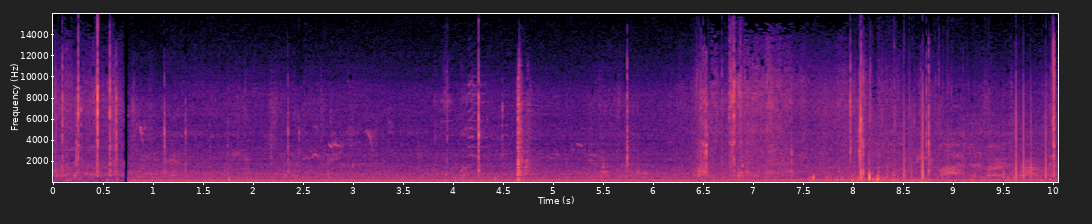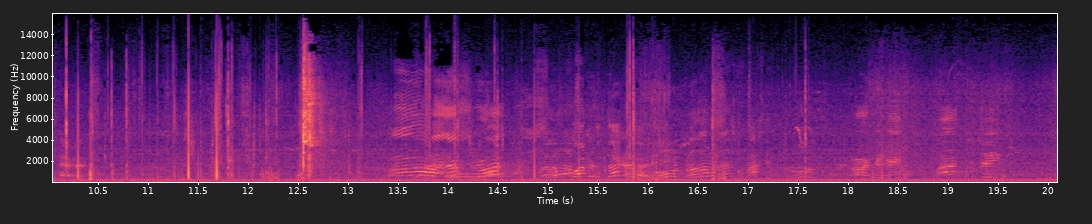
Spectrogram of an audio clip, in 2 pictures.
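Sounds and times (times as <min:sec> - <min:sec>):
low hum: 0:00.0 - 0:20.0
golf club striking ball: 0:12.4 - 0:13.2.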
